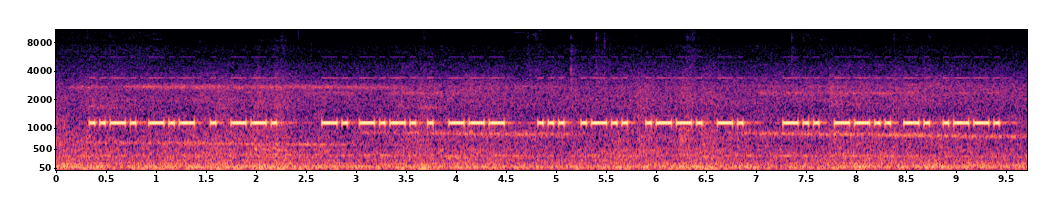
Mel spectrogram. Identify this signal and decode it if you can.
Morse code, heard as a keyed tone, hand-sent with a paddle, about 23 wpm, 1130 Hz, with room echo and the noise inside a subway train. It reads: FKEG NCEO SLPN DZNP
